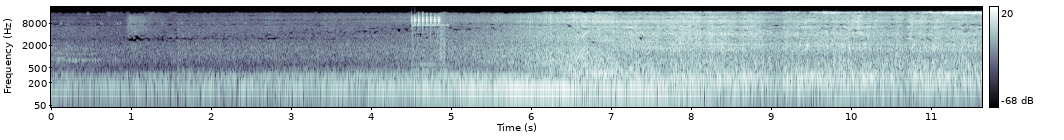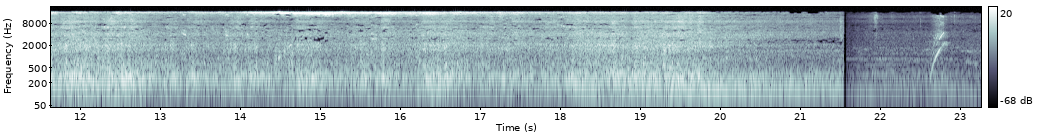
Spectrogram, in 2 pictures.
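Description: Diesel-hauled passenger train approaching, its locomotive's engine a steady low hum that grows louder. Then a long rake of coaches runs past for about fifteen seconds with a loud, continuous rumble and clatter of wheels on rail. It cuts off abruptly near the end.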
